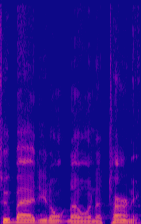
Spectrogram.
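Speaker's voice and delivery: ordinary talk, nothing marked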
